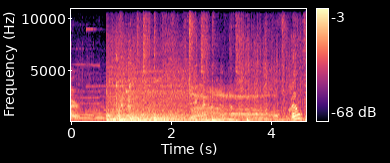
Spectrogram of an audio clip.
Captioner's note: banging noises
